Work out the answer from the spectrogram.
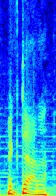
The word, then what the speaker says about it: McDonagh: How do you pronounce your last name? Make sure I say it right. Mcdana.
